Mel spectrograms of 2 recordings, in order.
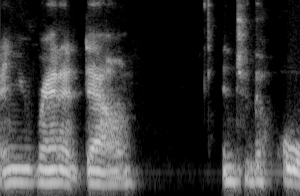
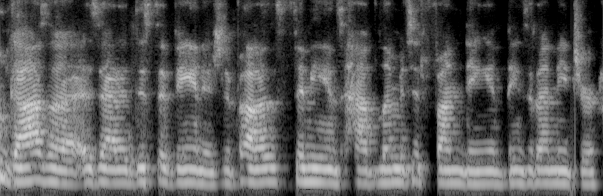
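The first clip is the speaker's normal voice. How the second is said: usual speaking voice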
